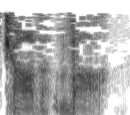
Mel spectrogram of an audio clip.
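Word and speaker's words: Chavah: There you will find Chava with two V's from Chav and Va, or pronounced Chav Va, a noun proper feminine.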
